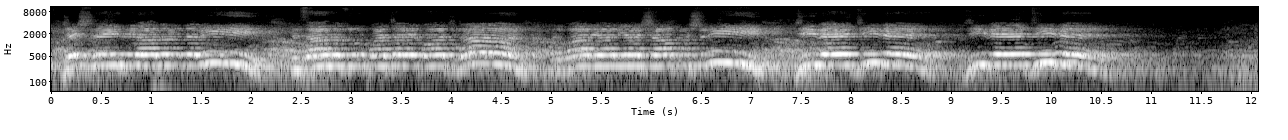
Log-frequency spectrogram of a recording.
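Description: A man chants in a drawn-out melodic voice through a loudspeaker.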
